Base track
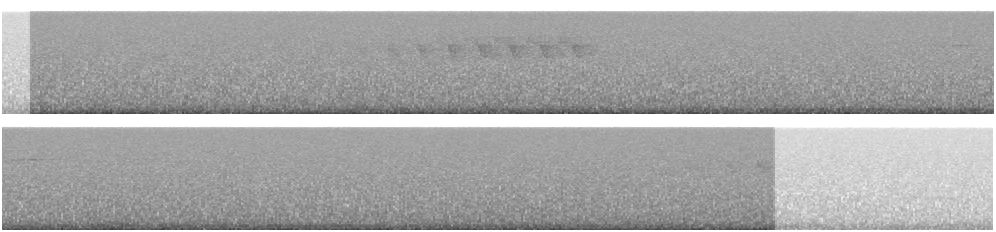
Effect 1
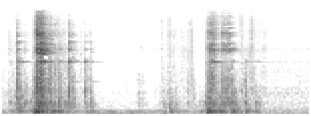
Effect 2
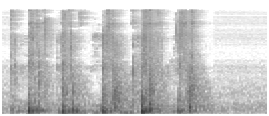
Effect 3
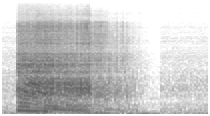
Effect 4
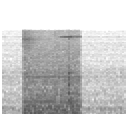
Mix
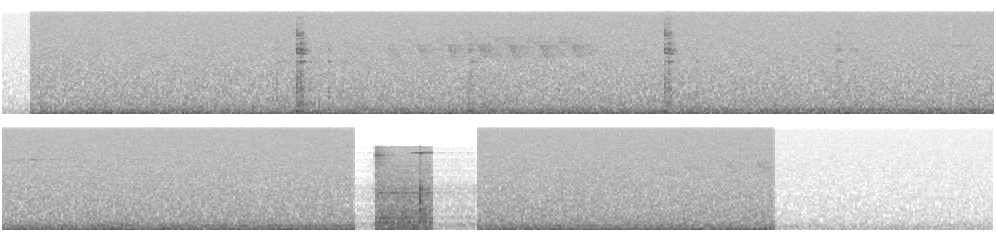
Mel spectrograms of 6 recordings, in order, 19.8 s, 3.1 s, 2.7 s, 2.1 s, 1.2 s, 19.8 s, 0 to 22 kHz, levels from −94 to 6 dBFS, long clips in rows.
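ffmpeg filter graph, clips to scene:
-filter_complex "[1:a]asplit=2[s0][s1];[0:a]volume=0.316[s2];[s0]highshelf=f=7600:g=-9.5[s3];[4:a]dynaudnorm=f=100:g=3:m=2[s4];[s2]asplit=2[s5][s6];[s5]atrim=end=13.434[s7];[s4]atrim=end=1.24,asetpts=PTS-STARTPTS,volume=0.376[s8];[s6]atrim=start=14.666[s9];[s3]atrim=end=3.07,asetpts=PTS-STARTPTS,volume=0.422,afade=t=in:d=0.004:c=hsin,afade=t=out:st=3.066:d=0.004:c=hsin,adelay=2600[s10];[s1]atrim=end=3.07,asetpts=PTS-STARTPTS,volume=0.251,afade=t=in:d=0.004:c=hsin,afade=t=out:st=3.066:d=0.004:c=hsin,adelay=6280[s11];[s7][s8]acrossfade=d=0.004:c1=hsin:c2=hsin[s12];[s12][s9]acrossfade=d=0.004:c1=hsin:c2=hsin[s13];[s13][s10][s11]amix=inputs=3:normalize=0"

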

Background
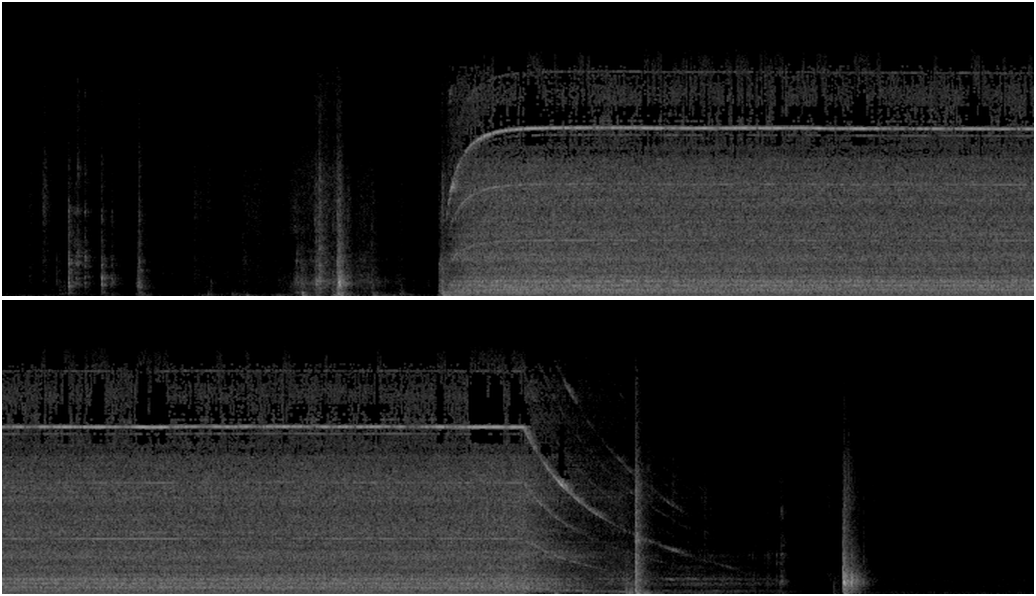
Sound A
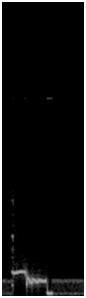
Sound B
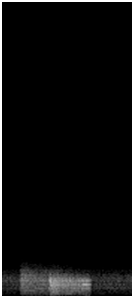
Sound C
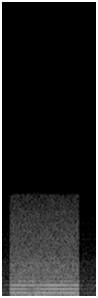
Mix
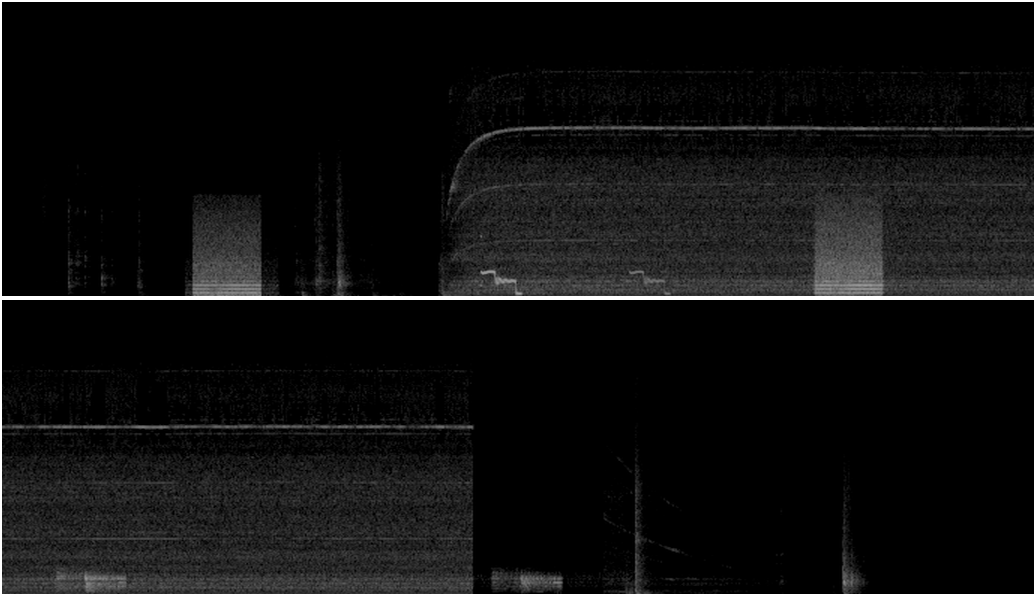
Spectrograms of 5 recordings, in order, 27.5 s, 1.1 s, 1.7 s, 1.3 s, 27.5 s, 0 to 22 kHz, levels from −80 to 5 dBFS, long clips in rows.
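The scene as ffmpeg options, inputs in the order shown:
-filter_complex "[3:a]asplit=2[s0][s1];[1:a]asplit=2[s2][s3];[2:a]asplit=2[s4][s5];[0:a]volume=0.251[s6];[s1]highpass=f=510:p=1[s7];[s4]asuperstop=centerf=970:order=4:qfactor=3.4[s8];[s5]aphaser=in_gain=1:out_gain=1:delay=4.3:decay=0.45:speed=1.7:type=sinusoidal[s9];[s6]asplit=2[s10][s11];[s10]atrim=end=20.044[s12];[s9]atrim=end=1.74,asetpts=PTS-STARTPTS,volume=0.168[s13];[s11]atrim=start=21.776[s14];[s0]atrim=end=1.25,asetpts=PTS-STARTPTS,volume=0.473,afade=t=in:d=0.004:c=hsin,afade=t=out:st=1.246:d=0.004:c=hsin,adelay=2440[s15];[s2]atrim=end=1.1,asetpts=PTS-STARTPTS,volume=0.596,afade=t=in:d=0.004:c=hsin,afade=t=out:st=1.096:d=0.004:c=hsin,adelay=6250[s16];[s3]atrim=end=1.1,asetpts=PTS-STARTPTS,volume=0.15,afade=t=in:d=0.004:c=hsin,afade=t=out:st=1.096:d=0.004:c=hsin,adelay=8230[s17];[s7]atrim=end=1.25,asetpts=PTS-STARTPTS,afade=t=in:d=0.004:c=hsin,afade=t=out:st=1.246:d=0.004:c=hsin,adelay=10730[s18];[s8]atrim=end=1.74,asetpts=PTS-STARTPTS,volume=0.531,afade=t=in:d=0.004:c=hsin,afade=t=out:st=1.736:d=0.004:c=hsin,adelay=14230[s19];[s12][s13]acrossfade=d=0.004:c1=hsin:c2=hsin[s20];[s20][s14]acrossfade=d=0.004:c1=hsin:c2=hsin[s21];[s21][s15][s16][s17][s18][s19]amix=inputs=6:normalize=0"

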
